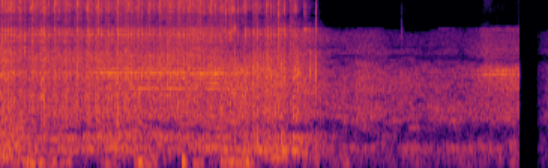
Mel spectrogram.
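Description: Sewing machine stitching pleated blouse fabric, a steady close whir running continuously for about two seconds, then a lighter mechanical hum before a brief stop near the end.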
